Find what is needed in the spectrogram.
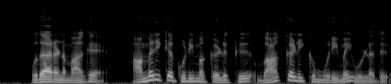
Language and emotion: Tamil, neutral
